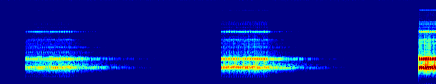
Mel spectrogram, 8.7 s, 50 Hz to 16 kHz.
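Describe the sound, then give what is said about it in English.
A house telephone rings at 12:58 a.m. in three separate bursts, each lasting about a second and a half, with roughly four seconds of silence between them; the electronic trill is clear and fairly loud, with no voices. “I heard the house phone ring, and then his cell phone in the bedroom rang, you know, and he got it.”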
